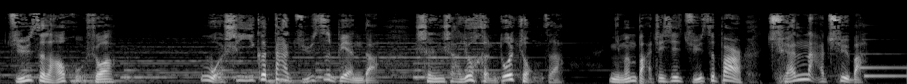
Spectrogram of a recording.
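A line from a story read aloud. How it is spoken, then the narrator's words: Old man sighing. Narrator (Chinese): 老爷爷叹口气说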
